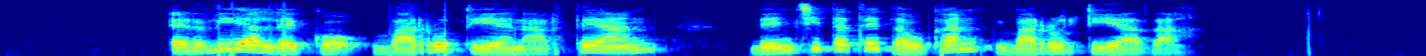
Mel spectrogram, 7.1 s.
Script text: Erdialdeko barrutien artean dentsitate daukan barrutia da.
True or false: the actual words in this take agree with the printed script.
true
